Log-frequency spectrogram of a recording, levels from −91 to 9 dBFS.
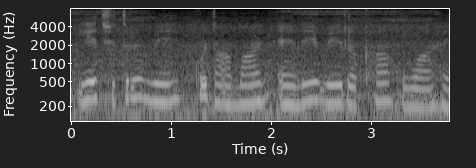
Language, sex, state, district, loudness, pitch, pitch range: Hindi, female, Maharashtra, Nagpur, -33 LUFS, 230 Hz, 215-240 Hz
